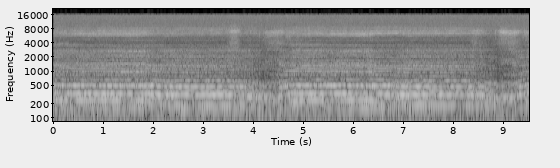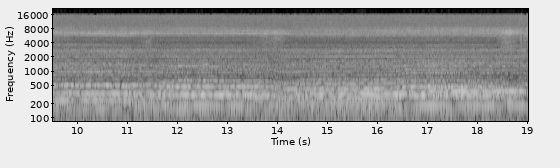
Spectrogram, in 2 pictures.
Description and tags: A collection of samples/loops intended for personal and commercial music production. All compositions where written and performed by Chris S. Bacon on Home Sick Recordings. Take things, shake things, make things.
acapella, acoustic-guitar, bass, beat, drum-beat, drums, Folk, free, guitar, harmony, indie, Indie-folk, loop, looping, loops, melody, original-music, percussion, piano, rock, samples, sounds, synth, vocal-loops, voice, whistle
